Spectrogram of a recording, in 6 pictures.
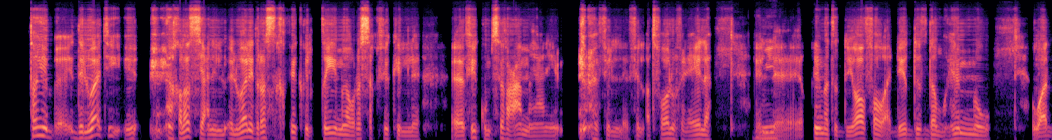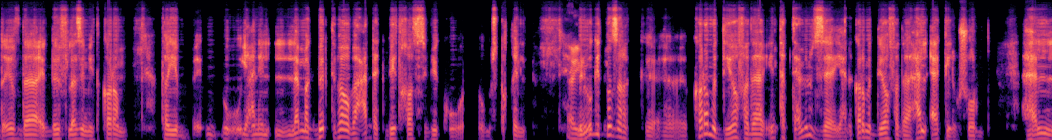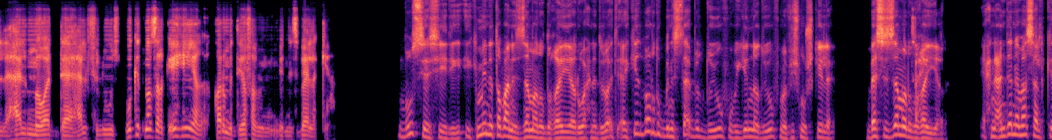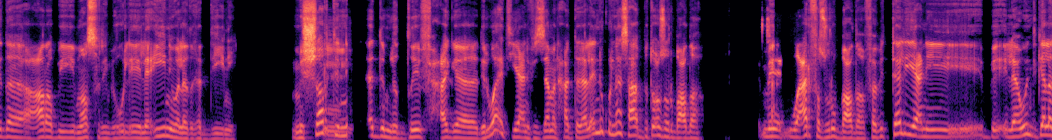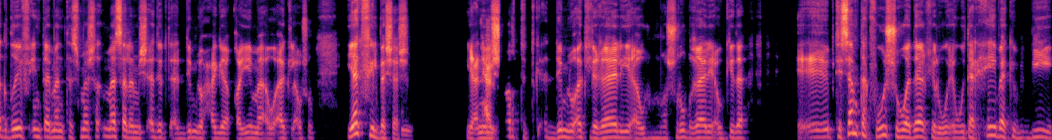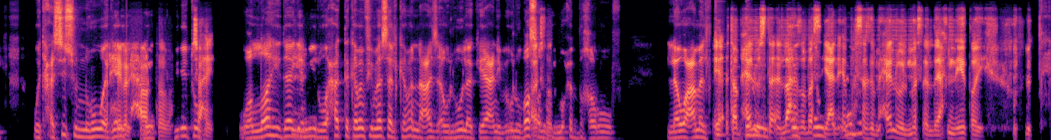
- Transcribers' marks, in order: throat clearing; throat clearing; tapping; laughing while speaking: "بَصَلة المح"; laugh
- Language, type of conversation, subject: Arabic, podcast, إيه معنى الضيافة بالنسبالكوا؟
